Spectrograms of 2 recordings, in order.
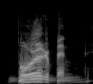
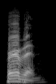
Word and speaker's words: Bourbon: Borbin. That's not how it's pronounced. Bourbon.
